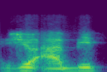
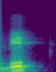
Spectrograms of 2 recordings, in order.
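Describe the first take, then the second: First: Je is said as its own separate syllable. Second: Je is joined directly onto the verb. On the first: The speaker calls it wrong. "nggak enak juga nggak sih ya" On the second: The speaker calls it right. "Enaknya jabit gitu"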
